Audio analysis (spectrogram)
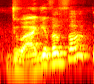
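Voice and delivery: ordinary delivery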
